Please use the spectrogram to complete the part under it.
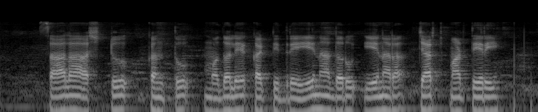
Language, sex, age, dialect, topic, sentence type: Kannada, male, 25-30, Central, banking, question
